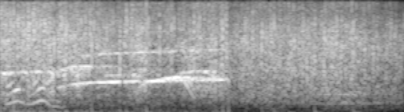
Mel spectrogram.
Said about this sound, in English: Audience, round of applause.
